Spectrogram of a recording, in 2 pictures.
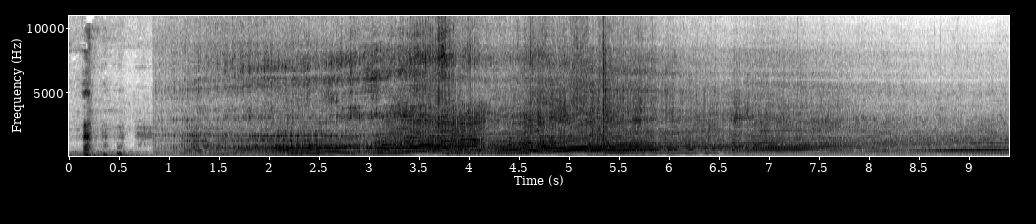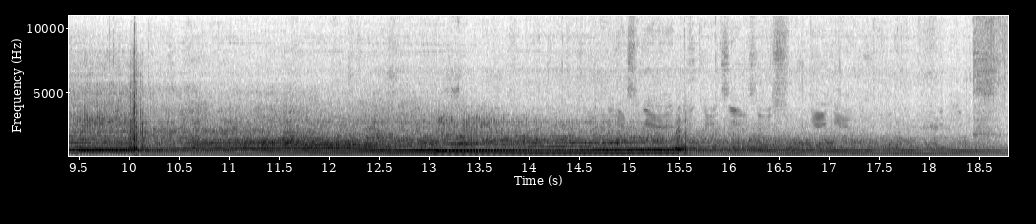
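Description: A big-turbo Audi RS3 five-cylinder and a Nissan GT-R accelerating flat out side by side in a rolling half-mile race. Their engine notes climb and drop back at each gear change over the first few seconds, then settle into a long, slowly rising pull at high speed.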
